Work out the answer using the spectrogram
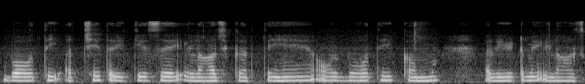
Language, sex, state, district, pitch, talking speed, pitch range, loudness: Hindi, male, Punjab, Kapurthala, 175 Hz, 155 wpm, 170-180 Hz, -18 LUFS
